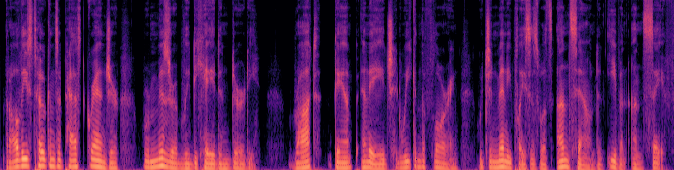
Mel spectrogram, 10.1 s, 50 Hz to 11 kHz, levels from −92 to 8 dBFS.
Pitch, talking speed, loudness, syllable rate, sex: 100 Hz, 170 wpm, -19 LUFS, 5.6 syllables/s, male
